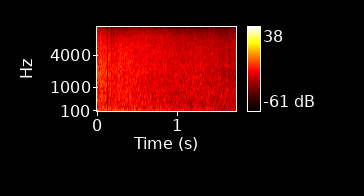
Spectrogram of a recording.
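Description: A naval shell strikes a ship in an Atlantic Fleet battle between Bismarck, Hood and Prince of Wales, a loud, deep explosion that opens with a heavy boom and rumbles on while slowly fading.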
